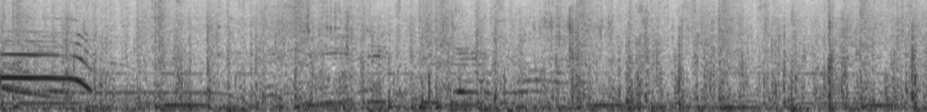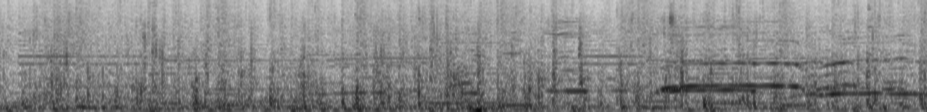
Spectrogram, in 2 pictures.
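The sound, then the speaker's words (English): About a dozen horses gallop past at the start of a race with runners in a barren desert, a rapid, continuous drumming of hooves, mixed with gusty wind buffeting the microphone and some indistinct voices in the background. “So all the runners get down into this wash first, come up into this barren desert, and pretty quick, on your right, come the horses.”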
